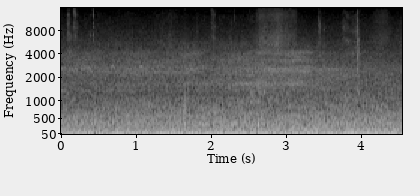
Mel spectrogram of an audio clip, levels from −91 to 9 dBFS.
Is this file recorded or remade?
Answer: remade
